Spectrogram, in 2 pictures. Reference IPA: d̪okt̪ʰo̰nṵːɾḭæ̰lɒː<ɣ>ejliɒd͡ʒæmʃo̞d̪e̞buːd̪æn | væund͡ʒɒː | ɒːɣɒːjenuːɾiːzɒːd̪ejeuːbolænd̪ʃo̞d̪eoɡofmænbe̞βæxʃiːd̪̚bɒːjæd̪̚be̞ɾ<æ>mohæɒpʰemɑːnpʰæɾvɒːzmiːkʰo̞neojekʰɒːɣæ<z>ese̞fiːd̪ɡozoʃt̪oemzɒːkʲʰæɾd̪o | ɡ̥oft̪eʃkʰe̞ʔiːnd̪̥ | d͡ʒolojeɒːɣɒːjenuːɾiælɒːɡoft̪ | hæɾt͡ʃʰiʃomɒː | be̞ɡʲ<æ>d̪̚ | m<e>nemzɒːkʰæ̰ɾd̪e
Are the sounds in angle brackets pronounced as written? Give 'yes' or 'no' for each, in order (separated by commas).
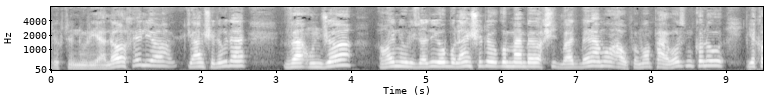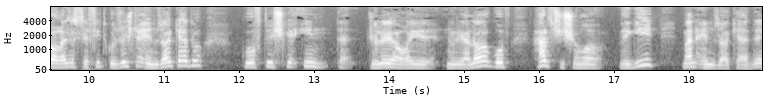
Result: no, yes, yes, no, no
